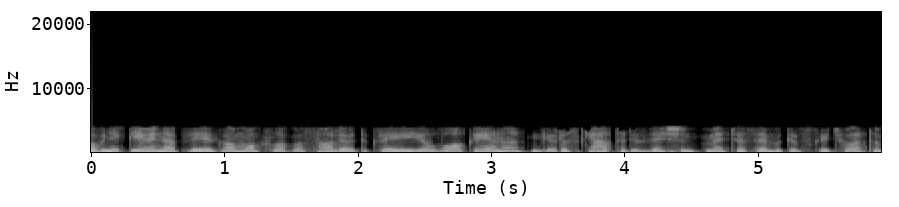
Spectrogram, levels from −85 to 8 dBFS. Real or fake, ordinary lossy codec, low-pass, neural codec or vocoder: fake; AAC, 16 kbps; 7.2 kHz; codec, 24 kHz, 0.9 kbps, WavTokenizer, medium speech release version 2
